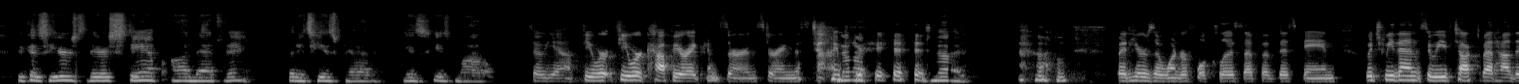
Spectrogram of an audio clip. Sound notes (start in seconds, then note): 8.2 chuckling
